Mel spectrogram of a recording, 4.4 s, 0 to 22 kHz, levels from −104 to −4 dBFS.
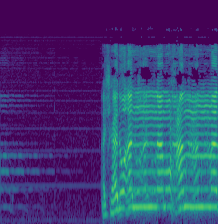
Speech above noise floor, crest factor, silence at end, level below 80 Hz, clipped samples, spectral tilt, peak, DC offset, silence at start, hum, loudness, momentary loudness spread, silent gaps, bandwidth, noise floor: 50 dB; 18 dB; 0 s; -84 dBFS; under 0.1%; -1.5 dB/octave; -14 dBFS; under 0.1%; 2.05 s; none; -28 LUFS; 7 LU; none; 10 kHz; -79 dBFS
